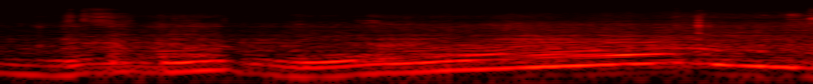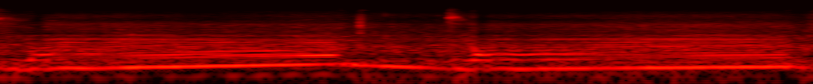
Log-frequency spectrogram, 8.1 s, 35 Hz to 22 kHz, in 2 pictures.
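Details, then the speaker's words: Nissan Sunny truck, freshly installed A15 engine, warm, clutch pressed. Revs blipped to nearly 3000 sag only to about 2000 and hang instead of returning to idle. The throttle is hanging and the owner suspects the return spring setup, which has no bracket. "That's nearly 3,000. So, see if it just buttons off by itself. Now, down to two and it's not going any lower."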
